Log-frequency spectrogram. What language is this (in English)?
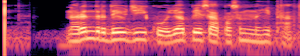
Hindi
